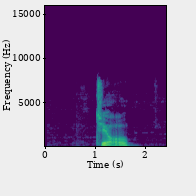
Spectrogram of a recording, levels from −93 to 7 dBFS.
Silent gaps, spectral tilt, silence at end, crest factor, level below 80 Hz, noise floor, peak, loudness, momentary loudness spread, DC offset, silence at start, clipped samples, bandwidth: none; -6 dB/octave; 0.75 s; 22 dB; -68 dBFS; -79 dBFS; -6 dBFS; -24 LUFS; 13 LU; under 0.1%; 1.05 s; under 0.1%; 8.2 kHz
